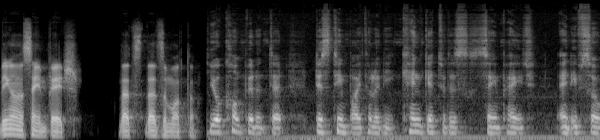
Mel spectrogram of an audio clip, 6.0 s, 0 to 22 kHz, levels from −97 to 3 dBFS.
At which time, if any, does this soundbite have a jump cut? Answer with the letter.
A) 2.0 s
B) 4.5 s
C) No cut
A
